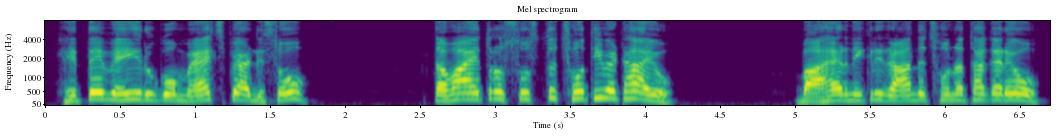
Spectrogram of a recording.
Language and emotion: Sindhi, angry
